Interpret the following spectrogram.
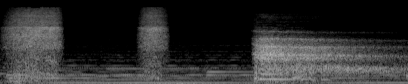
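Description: A man demonstrating the physiological sigh: a quick sharp inhale, a second shorter inhale about a second later, then a long exhale beginning about two and a half seconds in and fading away. Soft background music runs underneath.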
